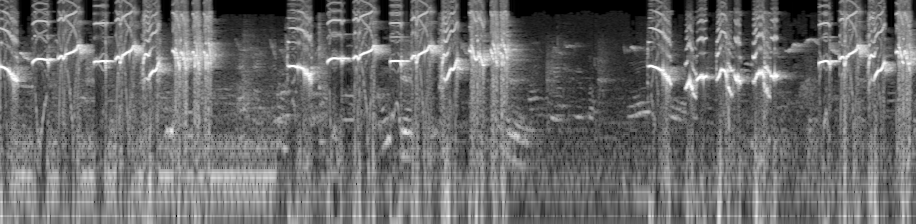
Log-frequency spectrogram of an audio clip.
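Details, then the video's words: Kacer, the oriental magpie-robin, delivering full 'isian' song: dense runs of rapid whistled and rasping notes about three per second, broken by a quieter stretch before loud phrases resume. "Kicau KACER Full Isian"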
